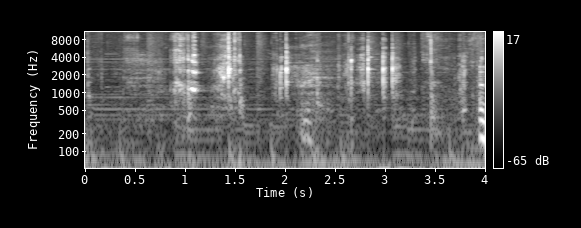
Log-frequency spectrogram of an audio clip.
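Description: A screwdriver levering worn brake pads out of a Mercedes Sprinter's front brake caliper carrier. Irregular light metallic clicks and scrapes sound as the loose steel-backed pads shift against the carrier.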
